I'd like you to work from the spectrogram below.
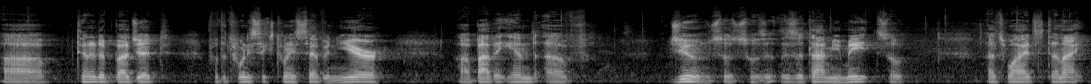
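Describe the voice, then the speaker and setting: A man's voice: lowish voice, fairly even intonation, a little slow, bright, forceful tone, slight background noise. A man introducing a budget item at a board meeting, with brief dry jokes. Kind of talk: meeting remarks.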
